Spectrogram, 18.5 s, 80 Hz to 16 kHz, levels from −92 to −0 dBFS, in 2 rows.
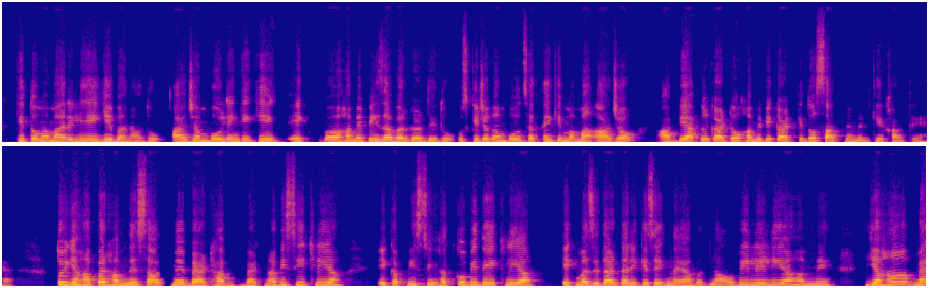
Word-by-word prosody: कि 270 - 0
"तुम 275 0 +1
हमारे 230 -3 +1
लिए 245 +2 -2
ये 235 -1 +1
बना 180 -5 -2
दो," 180 +3 -9
आज 230 +2 0
हम 255 0 +1
बोलेंगे 245 -1 +1
कि 260 +1 -2 0.2
"एक 280 0 -3 0.2
अ, 235 0 +5
हमें 285 +2 0
पिज़्ज़ा, 240 -5 +3
बर्गर 200 -2 +2
दे 180 -1 -2
दो।" 185 +2 -7
उसकी 210 +4 -5
जगह 250 0 0
हम 245 - -1
बोल 245 +1 +2
सकते 250 -1 -4
हैं 245 - -4
कि 265 - -3
"मम्मा 225 +2 0 0.2
आ 190 - +1
जाओ, 245 - -2 0.3
आप 195 -1 0
भी 260 +9 +2
एप्पल 255 +2 +2
काटो, 265 +3 +3
हमें 230 -1 +1
भी 260 - -1
काट 245 -2 +1
के 265 - -6
दो, 295 +3 0
साथ 290 -8 -1
में 190 - -4
मिलके 175 0 -6
खाते 180 -2 -9
हैं।" 170 -1 -11 0.4
तो 325 - +6
यहाँ 285 -1 +4
पर 305 -1 +8
हमने 260 +1 +3
साथ 210 -8 +1
में 250 -3 +2
बैठा 205 +4 +3 0.3
बैठना 200 +6 -2
भी 280 - 0
सीख 290 0 -4
लिया, 285 -1 +1 0.4
एक 230 0 +1
अपनी 220 0 +1
सेहत 220 +1 -2
को 280 - +4
भी 285 0 0
देख 275 0 -1
लिया, 265 0 +3 0.3
एक 275 -1 +2
मज़ेदार 230 +3 +4
तरीके 245 +1 +1
से 270 - +1
एक 250 - -4
नया 190 -3 0
बदलाव 180 +1 -4
भी 265 +1 -2
ले 265 -1 0
लिया 255 0 0
हमने। 225 -1 -2 0.4
यहाँ 285 +7 +3
मैं 290 +2 +3
245 Hz, 235 wpm, -23 LUFS, 215-265 Hz, 0.4 s, पर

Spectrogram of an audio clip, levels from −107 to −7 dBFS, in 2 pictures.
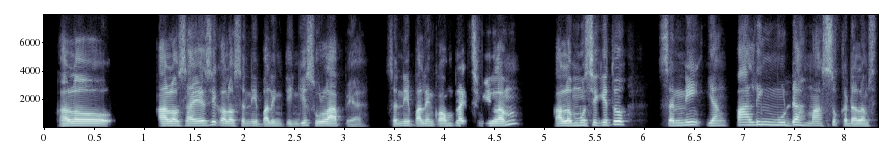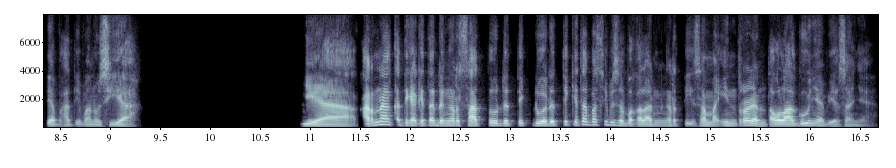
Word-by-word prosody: Kalau 140 - +5 0.4
kalau 145 +1 +6
saya 150 +1 +3
sih 205 - 0
kalau 140 -3 +3
seni 140 +1 -5
paling 130 0 -1
tinggi, 130 +5 -5
sulap 140 -4 +3
ya. 95 +1 -11 0.2
Seni 145 +2 -3
paling 135 +1 +1
kompleks, 145 +3 0
film. 145 - +2 0.3
Kalau 145 +2 +6
musik 170 +1 -1
itu, 220 +4 +4 0.3
seni 185 +4 -1
yang 160 0 -3
paling 185 +2 +1
mudah 185 0 0
masuk 145 -3 -2
ke - - -10
dalam 130 0 +2
setiap 105 - -4
hati 110 0 -11
manusia. 110 0 -5 1.7
Iya. 110 -7 +1
Karena 195 - +3
ketika 170 -1 +1
kita 165 - 0
dengar 160 -1 0
1 155 0 +1
detik, 155 +1 -5
2 145 0 +2
detik, 205 - -4
kita 215 - -2
pasti 200 0 -5
bisa 165 -5 -3
bakalan 125 -2 -1
ngerti 130 +1 -9
sama 130 -2 -4
intro, 140 +4 0
dan 120 - 0
tahu 120 - +1
lagunya 140 +1 0
biasanya. 100 -2 -13
145 Hz, 170 wpm, -25 LUFS, 130-160 Hz, 1.7 s, kalau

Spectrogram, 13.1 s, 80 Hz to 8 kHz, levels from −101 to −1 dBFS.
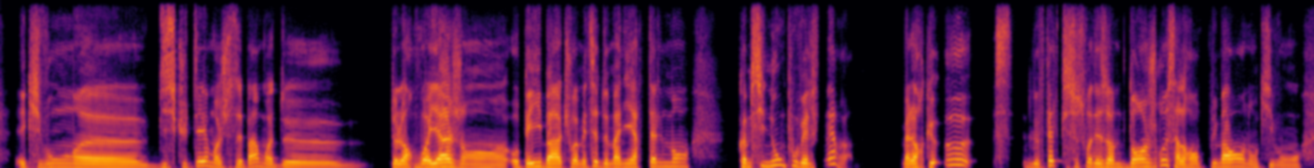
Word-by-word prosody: et - - -5
qui - - -7
vont, 160 0 -4
heu, 135 -2 +2
discuter 145 - -2
moi 155 -7 -3
je 130 -1 -9
sais 140 +2 -3
pas 165 +5 +1
moi 145 -5 -3
de 120 -2 -4 0.5
de 155 - +3
leur 145 -2 +3
voyage 160 +2 +6
en 135 -2 -3
aux 140 +1 -3
Pays-bas 160 -1 +5
tu - - -12
vois? 150 -1 +1
Mais 140 - -4
c'est 200 - +2
de 155 -2 -3
manière 155 0 +1
tellement 185 0 -3 0.5
comme 170 -1 +1
si 190 +4 -3
nous 220 +4 0
on 245 - -2
pouvait 200 -5 +1
le 155 - -10
faire. 285 +2 -2 0.7
Mais - - +1
alors 155 0 +3
que 170 - +1
eux 255 +10 -3 0.2
c - - -10
le 155 -3 -6
fait 220 +6 +1
que - - -9
ce 170 - -6
soit 175 +1 -3
des 160 0 0
hommes 155 -2 +1
dangereux 175 - +1
ça - - 0
le 140 - +3
rend 145 +2 -1
plus 165 +4 -10
marrant. 175 0 +4
Donc 135 -1 -11
ils 130 - -8
vont 120 -1 -11
155 Hz, 235 wpm, -22 LUFS, 140-175 Hz, 0.7 s, voyage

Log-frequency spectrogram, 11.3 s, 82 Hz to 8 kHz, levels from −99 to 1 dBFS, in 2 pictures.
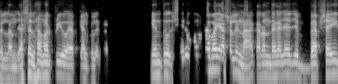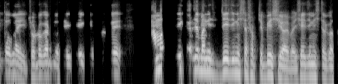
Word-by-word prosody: ফেললাম 105 -2 -2
যে - - 0
আসলে 135 -1 +1
আমার 135 0 +3
প্রিয় 135 -2 0
app - - -7
calculator। 110 -2 -5 0.7
কিন্তু 135 +1 0 0.2
সেরকমটা 200 -1 -2
ভাই 185 0 +6
আসলে 165 0 -1
না। 105 - +4 0.2
কারণ 130 +1 +1
দেখা 130 0 +2
যায় 140 -1 +2
যে, 135 - +1 0.2
ব্যবসায়ী 145 +3 +3
তো 150 - 0
ভাই 125 -4 +1
ছোটখাটো 135 - -2
সেই 125 - -5
সেই 140 - -2
ক্ষেত্রে 450 +3 -5 0.6
আমার - - +6 0.3
এই - - +2
কাজে 275 -10 +3
মানে 165 -1 +4 0.2
যে 160 - +8
জিনিসটা 150 -1 0
সবচেয়ে 135 - -5
বেশি 125 -1 0
হয় 100 -2 +2
ভাই 95 - -2
সেই 125 - +1
জিনিসটার 120 -2 -4
কথা 110 - -4
135 Hz, 190 wpm, -22 LUFS, 125-160 Hz, 0.7 s, যে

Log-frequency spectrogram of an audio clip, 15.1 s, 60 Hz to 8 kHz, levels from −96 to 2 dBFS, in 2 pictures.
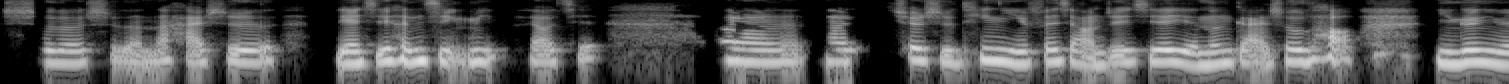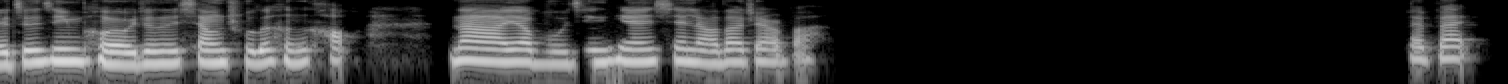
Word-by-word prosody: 是 - - -16
的， 205 0 -1
是 215 0 -10
的。 - - -4
那 - - -3
还 - - -3
是 215 +2 0 0.3
联 200 0 +3
系 230 - +2
很 235 -1 +5
紧 220 -2 -1
密， 220 -10 -1
了 - - -3
解。 220 +5 -9 0.7
嗯， 215 0 0
那， 225 - -4 0.3
确 245 - +2
实 235 - -2
听 235 +4 +1
你 205 -3 +3
分 220 +2 0
享 210 -4 -1
这 215 - 0
些， 220 0 +4
也 200 -3 +3
能 190 +3 +1
感 215 - -2
受 225 -2 +2
到 260 +7 +1 0.4
你 205 -3 +2
跟 215 +2 +5
你 205 - +3
的 190 -1 +2
真 215 +2 +3
心 230 0 +5
朋 225 -3 +2
友， 190 -1 +4
真 200 +1 +1
的 205 - +2
相 210 0 0
处 215 -1 -5
得 210 +1 +2
很 220 -2 -3
好， - - -7 0.4
那 235 -2 +3
要 225 0 +2
不 195 -1 -5
今 215 +3 -3
天 225 -1 +2
先 235 0 -3
聊 210 -2 0
到 220 +1 -1
这 230 +1 -4
儿 - - -3
吧。 - - -12 2.9
拜 260 - -4
拜。 265 +1 -4
220 Hz, 225 characters per minute, -22 LUFS, 205-230 Hz, 2.9 s, 很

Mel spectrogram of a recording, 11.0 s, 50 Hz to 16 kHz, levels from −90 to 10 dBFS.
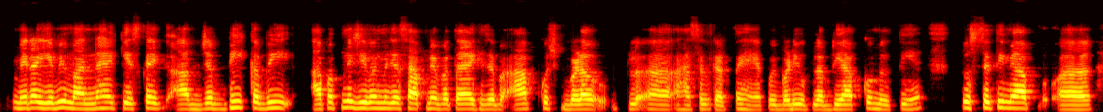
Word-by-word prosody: मेरा 185 +1 +2
ये 180 -1 +3
भी 200 +3 +3
मानना 170 -1 +2
है 190 0 0
कि 180 0 -1
इसका 175 +2 -1
एक 180 -1 -4
आप 155 0 -1
जब 160 -2 -3
भी 205 +3 +1
कभी 190 +1 0 0.2
आप 160 +3 +1
अपने 205 +2 +1
जीवन 190 0 +3
में 185 - -2
जैसा 180 0 +3
आपने 175 +1 +1
बताया 160 0 +2
कि 155 0 -9
जब 155 -1 -1
आप 165 +2 0
कुछ 180 -1 -5
बड़ा 155 +1 +5
उपल 165 +1 -7
अ, 150 -2 -1
हासिल 145 +2 -6
करते 145 +2 -3
हैं 150 -3 -4
या 135 - -3
कोई 150 +2 -6
बड़ी 150 +2 -1
उपलब्धि 150 0 -2
आपको 180 +4 -5
मिलती 155 +1 -5
है 170 - -4
तो 180 +2 -6
उस 200 +1 -1
स्थिति 200 +1 +2
में 195 -1 +3
आप 180 0 +5 0.3
अ, 145 0 +4
165 Hz, 230 wpm, -18 LUFS, 155-185 Hz, 0.3 s, बड़ा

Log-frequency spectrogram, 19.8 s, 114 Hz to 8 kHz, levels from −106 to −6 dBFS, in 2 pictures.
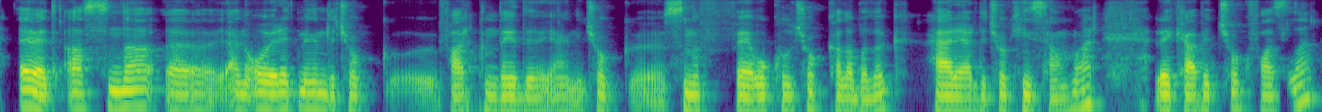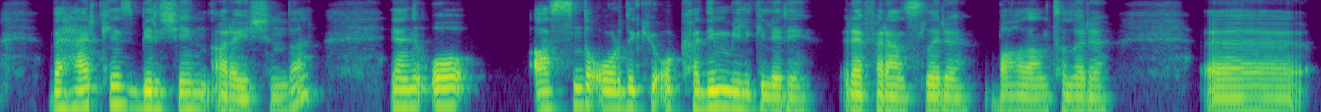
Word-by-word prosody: Evet, 110 -6 +7
aslında, 130 +3 +2
ııı, 115 -1 0
yani, 115 -1 +1
o 120 -1 +4
öğretmenim 120 0 +3
de 105 - -3
çok 105 0 -7 0.4
farkındaydı, 105 -1 -1
yani, 105 0 -5
çok, - - -6
ııı, - - -6
sınıf 110 -1 -1
ve 105 -1 +6
okul 105 0 -1
çok 115 +2 -5
kalabalık, 105 +3 -3
her 105 -1 +5
yerde 105 0 0
çok 105 +1 -4
insan 100 -2 -2
var, 150 +6 -2 0.4
rekabet 110 -1 +3
çok 120 +1 -4
fazla 110 - -3 0.5
ve 125 - +5
herkes 135 +1 0
bir 125 0 +4
şeyin 120 -1 -2
arayışında, 100 - -2 0.5
yani, 135 0 +3
o, 140 +1 +4 0.4
aslında, 125 +5 +3
oradaki 130 +1 +1
o 135 - -1
kadim 130 +1 +4
bilgileri, 105 -4 -1 0.2
referansları, 105 -2 +1
bağlantıları, 105 -1 -3 0.7
ııı, 100 0 -1
110 Hz, 120 wpm, -22 LUFS, 105-125 Hz, 0.7 s, Evet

